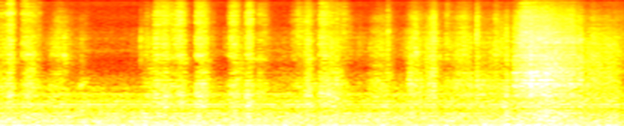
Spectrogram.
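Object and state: Pencil scratching on a cardstock heart.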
